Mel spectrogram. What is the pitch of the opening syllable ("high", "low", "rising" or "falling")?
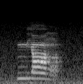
falling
